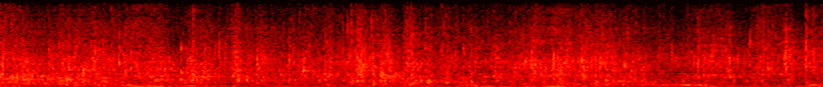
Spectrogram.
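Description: Water splashing and churning steadily as a fully clothed man thrashes in a swimming pool.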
